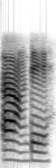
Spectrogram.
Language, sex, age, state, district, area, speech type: Bodo, female, 30-45, Assam, Baksa, rural, conversation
